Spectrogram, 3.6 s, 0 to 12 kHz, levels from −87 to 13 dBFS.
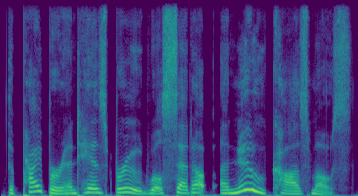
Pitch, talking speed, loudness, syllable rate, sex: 225 Hz, 185 wpm, -16 LUFS, 4.1 syllables/s, female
